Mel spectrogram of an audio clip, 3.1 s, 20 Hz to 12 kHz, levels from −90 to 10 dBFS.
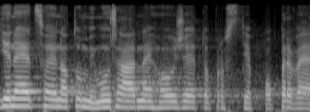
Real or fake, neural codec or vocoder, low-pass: real; none; 9.9 kHz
